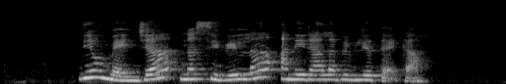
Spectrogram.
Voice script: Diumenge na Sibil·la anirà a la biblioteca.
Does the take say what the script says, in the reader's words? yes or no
yes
